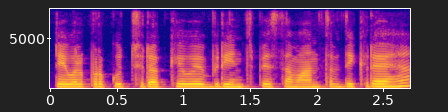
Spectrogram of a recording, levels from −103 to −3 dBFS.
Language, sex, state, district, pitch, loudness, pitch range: Hindi, male, Bihar, West Champaran, 245 Hz, -16 LUFS, 235-250 Hz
